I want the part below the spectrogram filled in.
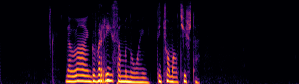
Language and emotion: Russian, angry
